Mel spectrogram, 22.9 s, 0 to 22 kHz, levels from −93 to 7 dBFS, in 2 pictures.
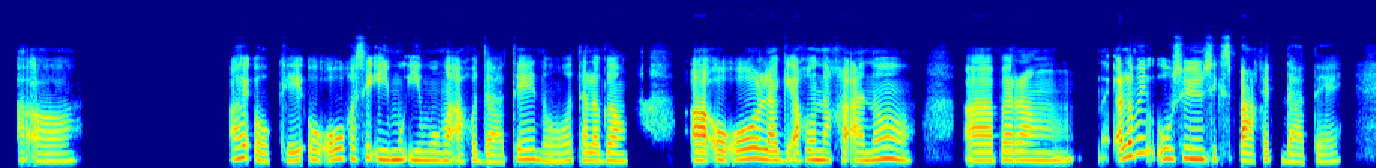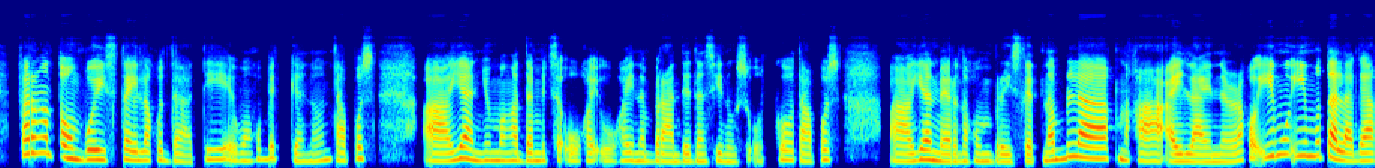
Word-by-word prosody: Oo. 185 -1 -6 1.2
Ay, 260 +3 0
okey, 190 -1 -4
oo. 220 +2 -1
Kasi 245 +1 -5
emo-emo 215 -2 0
nga 190 - +1
ako - - -7
dati, 180 +7 -2
'no. 185 0 -5
Talagang, 190 -2 -1 0.6
ah, 200 -1 +7
oo, 220 +3 +3
lagi 205 -3 +2
akong 215 +3 +1
naka-ano, 210 +1 0 0.4
ah, 195 0 +2
parang 200 0 -2 0.4
alam 310 - +7
mo - - -1
'yong 405 - -10
uso 240 0 -2
'yong 235 -1 +4
six 235 -1 -9
pocket 190 +2 +1
dati. 170 0 -7 0.5
Para 345 +2 +5
ngang 375 -3 0
tomboy-style 220 -5 +4
ako 210 - -7
dati, 190 +7 -5
ewan 185 -5 -6
ko 230 - -6
ba't 255 -1 -4
gano'n. 180 +2 -7
Tapos, 230 +5 -4 0.4
ah, 180 -1 +3
'yan 235 -3 +4
'yong 195 0 -3
mga 195 0 -1
damit 190 0 -2
sa - - -3
ukay-ukay 90 - -6
na - - -4
branded 175 0 -3
ang 175 - -4
sinusuot 170 -2 -9
ko. 210 - -3
Tapos, 195 +5 -4 0.4
ah, 175 - +1
'yan 220 +3 +5
mayro'n 175 -1 0
akong 175 0 -6
bracelet 170 -1 -3
na - - +5
black, 250 -1 +6
naka-eyeliner 170 -3 +1
ako. - - 0
Emo-emo 310 0 +1
talaga 185 -3 +6
195 Hz, 155 wpm, -22 LUFS, 180-225 Hz, 1.2 s, ah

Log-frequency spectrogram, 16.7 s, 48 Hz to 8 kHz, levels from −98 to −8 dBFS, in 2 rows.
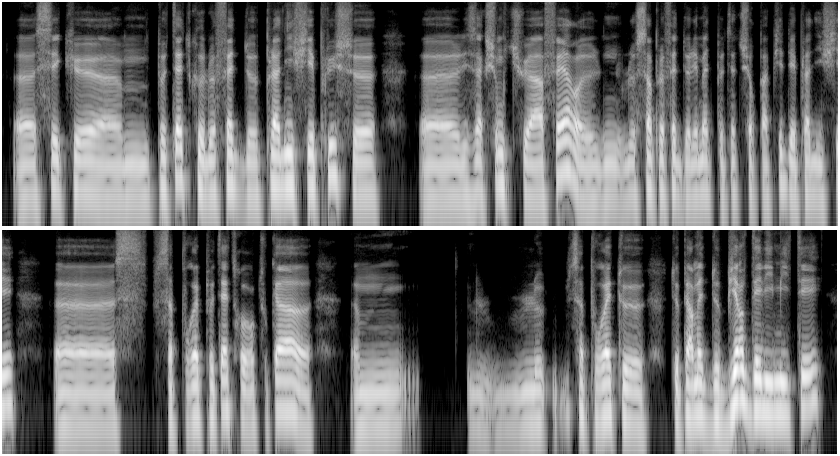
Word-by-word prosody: Heu, 95 +1 +1
c'est 105 +5 -2
que, 100 -1 0
hem, 95 0 -3
peut-être 130 +5 +1
que 120 - 0
le 105 -1 +1
fait 115 -1 0
de 100 +1 -2
planifier 120 +3 +2
plus, 150 0 -3
heu 100 -1 +2 0.5
heu, 95 +1 +1
les 95 +2 -4
actions 105 +5 -1
que - - -9
tu 105 - -3
as 95 - +3
à - - +2
faire, 155 - +4
heu, 90 -1 0
une 95 0 -4
le 100 +1 -4
simple 110 +2 -1
fait 110 - -2
de 100 +1 -4
les 100 - -2
mettre 105 -2 -3
peut-être 95 +1 -9
sur - - -6
papier, 95 +4 -6
de 120 - -9
les - - -3
planifier. 100 +9 -2 0.4
Heu, 95 0 +1
ç 85 - -11
ça - - -4
pourrait 110 +2 0
peut-être 115 +1 -1
en 100 0 -2
tout 95 - -18
cas, 125 +3 +6
heu, 95 -3 0 0.4
hem, 95 +1 -2 0.6
l 95 0 -8 0.4
le 100 +1 -2 0.2
ça 120 -1 -3
pourrait 120 +2 +3
te 100 -6 0 0.3
te - - -1
permettre 110 -1 +3
de 110 - +2
bien 150 - +7
délimiter, 130 +3 +3
100 Hz, 195 wpm, -23 LUFS, 95-120 Hz, 0.6 s, bien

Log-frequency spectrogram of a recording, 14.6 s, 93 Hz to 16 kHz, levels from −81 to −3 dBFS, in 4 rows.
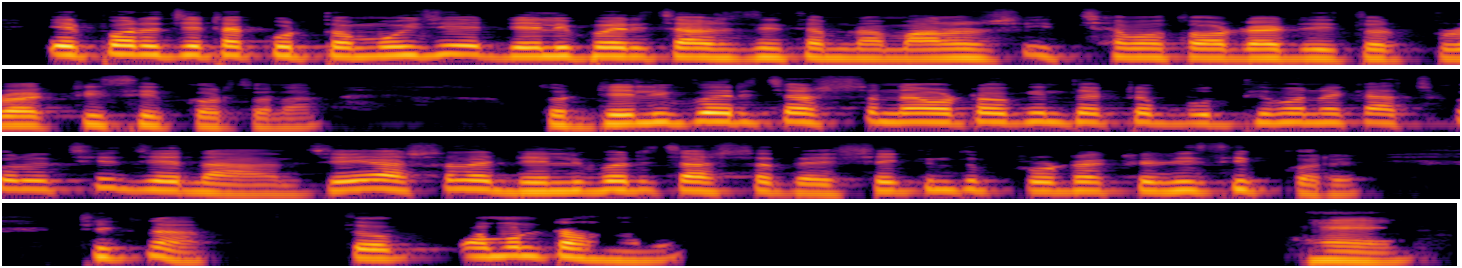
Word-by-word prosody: এরপরে 225 +1 +6
যেটা 215 0 +4
করতাম 200 -2 +2
ওইযে 215 +2 +2
ডেলিভারি 195 0 +4
চার্জ 185 -2 +5
দিতাম 185 0 -1
না। 170 - 0
মানুষ 170 +1 +2 0.2
ইচ্ছামত 185 -1 -2
অর্ডার 175 0 +4
দিত, 165 -1 -3 0.2
প্রোডাক্ট 170 -1 +2
রিসিভ 180 -1 -3
করতো 150 -1 -5
না। - - -14 0.6
তো - - -4
ডেলিভারি 215 +2 +4
চার্জটা 220 0 0
নেওয়াটাও 215 0 +4
কিন্তু 220 0 -1
একটা 215 +1 -3
বুদ্ধিমানের 210 +2 -3
কাজ 200 - -3
করেছি 210 +1 -3
যে 200 - +3
না। 160 - -1 0.2
যে 195 - +2
আসলে 215 +2 -1
ডেলিভারি 190 +2 +1
চার্জটা 190 -1 +1
দেয় 155 -2 -1
সে 190 - 0
কিন্তু 205 0 -4
প্রোডাক্টটা 190 0 -1
রিসিভ 195 +1 -3
করে। 150 -2 -5 0.5
ঠিক 200 -2 -2
না? - - +2 0.4
তো - - +3 0.3
এমনটা 215 0 +4
হয়। 160 +2 -9 1.6
হ্যাঁ। 155 -3 0
195 Hz, 175 wpm, -23 LUFS, 180-210 Hz, 1.6 s, এরপরে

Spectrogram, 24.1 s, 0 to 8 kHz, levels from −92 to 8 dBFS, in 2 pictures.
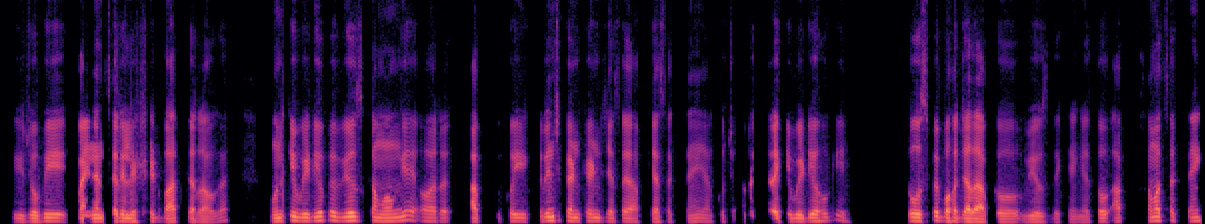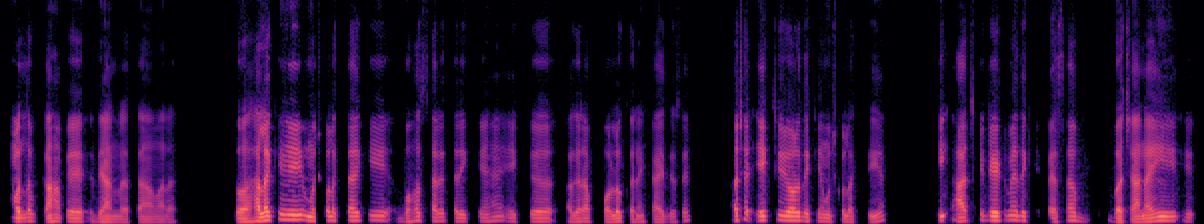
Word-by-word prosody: ये 110 - -3
जो 110 0 +2
भी 120 +1 +3 0.2
फाइनेंस 115 +1 +5
से - - +5
रिलेटेड 120 +1 +2
बात 110 +1 +4
कर 105 - 0
रहा 100 -1 -1
होगा, 110 +8 -6 0.4
उनके 120 +5 +4
वीडियो 130 +1 +4
पे 150 +1 +1
व्यूज़ 135 +1 +5
कम 130 - +2
होंगे, 125 +7 +2
और 120 -4 -3 0.2
आप 115 -1 +2 0.2
कोई 120 -1 +1
क्रिंज 135 +1 +4
कॉन्टेंट 125 -3 +1
जैसे 115 0 -2
आप 110 0 -2
कह 110 - +1
सकते 105 0 -14
हैं 115 +2 -5
या 105 - -9
कुछ 105 - -18
अलग - - -15
तरह 115 - +2
की 115 - -6
वीडियो 115 +2 +4
होगी, 130 +4 -7 0.4
तो 130 - 0
उस 125 - +1
पे 145 - +6
बहुत 125 -3 +5
ज़्यादा 105 -2 +8
आपको 100 0 -1
व्यूज़ 100 -1 -3
दिखेंगे। 95 0 -12
तो 115 - -2
आप 115 0 -5 0.2
समझ 135 +1 +5
सकते 130 -2 -7
हैं 130 - +1
कि 125 - -7
मतलब 125 +2 -2
कहाँ 110 +2 +1
पे 115 -2 0
ध्यान 100 -1 -3
रहता 95 +1 -9
है 95 - -8
हमारा। 95 0 -12 0.6
तो 110 - +1
हालाँकि, 150 - +5
मुझको 145 0 0
लगता 145 +1 -2
है 145 - +2
कि 155 0 -6
बहुत 140 +5 -5
सारे 130 -2 -5
तरीके 115 -2 -9
हैं 140 +5 -9
एक 115 -1 -6 0.2
अगर 110 +2 -4
आप 115 - -5
फ़ॉलो 105 +3 -1
करें 100 -1 -10
कायदे 95 -1 -8
से। 125 - -12 0.5
अच्छा, 140 - 0
एक 150 +1 +2
चीज 160 -2 +1
और 145 -1 +7
देखिए 130 -2 -5
मुझको 110 -3 -7
लगती - - -8
है - - -8 0.5
कि 150 - +1 0.2
आज 130 - -3
के 170 - -8
डेट 145 0 +4
में 160 0 -1
देखिए 145 -1 -6
पैसा 145 0 -4 0.4
बचाना 100 +2 +1
ही 140 +4 +3
इ 135 -4 -10
120 Hz, 220 wpm, -25 LUFS, 110-140 Hz, 0.6 s, ज़्यादा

